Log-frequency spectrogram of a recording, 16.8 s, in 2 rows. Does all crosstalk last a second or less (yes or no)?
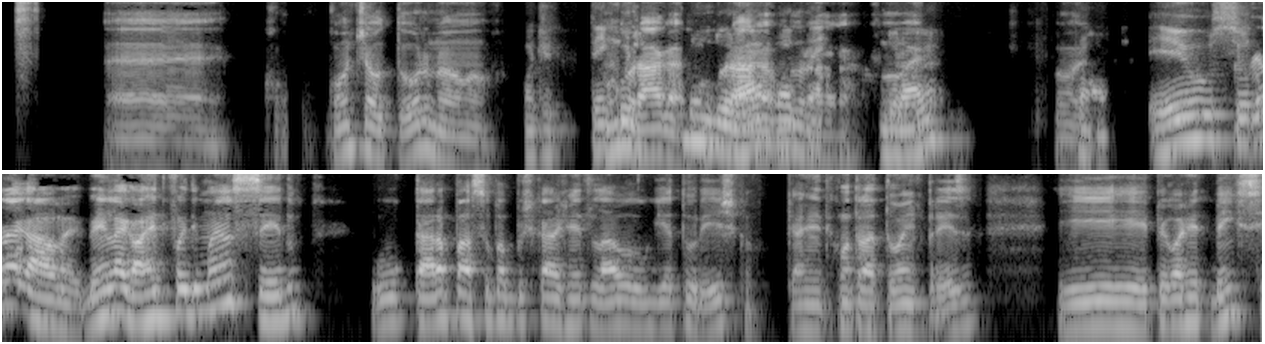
no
